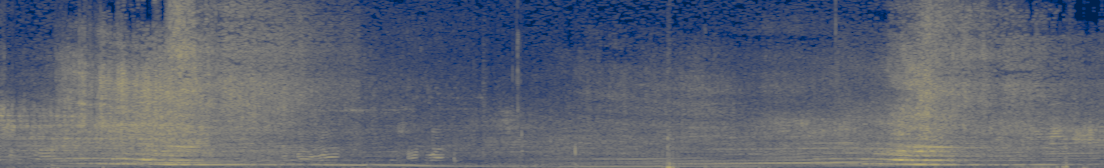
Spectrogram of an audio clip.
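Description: A GT race car in a South African GT series race circles the track, its engine note rising then falling as it sweeps past and later climbs again, loud and continuous with a brief thump in the middle.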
